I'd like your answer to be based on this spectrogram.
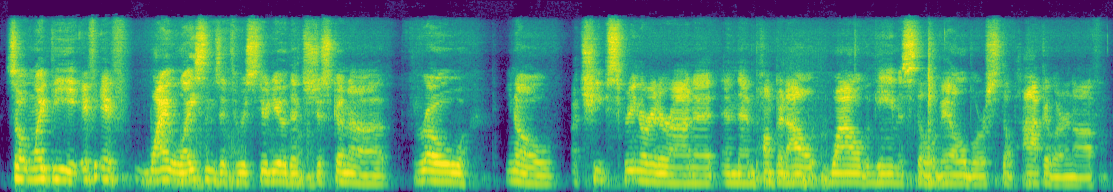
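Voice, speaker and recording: A man's voice: mid-range voice, steady tone, normal speed, bright, forceful tone, a little hiss or hum, poor audio. A man talking casually and emphatically as a podcast co-host, giving strong opinions on entertainment. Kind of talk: casual film and game discussion.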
